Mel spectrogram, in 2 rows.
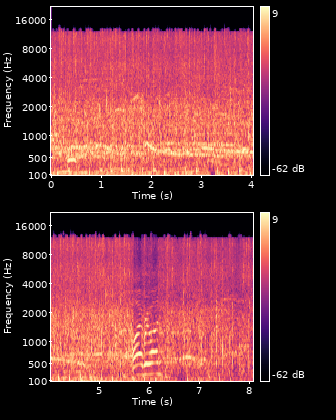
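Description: A crowd of fans applauds steadily and cheers for the Jim Beam Racing V8 Supercars team, a dense, continuous wash of clapping with a few voices rising above it.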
